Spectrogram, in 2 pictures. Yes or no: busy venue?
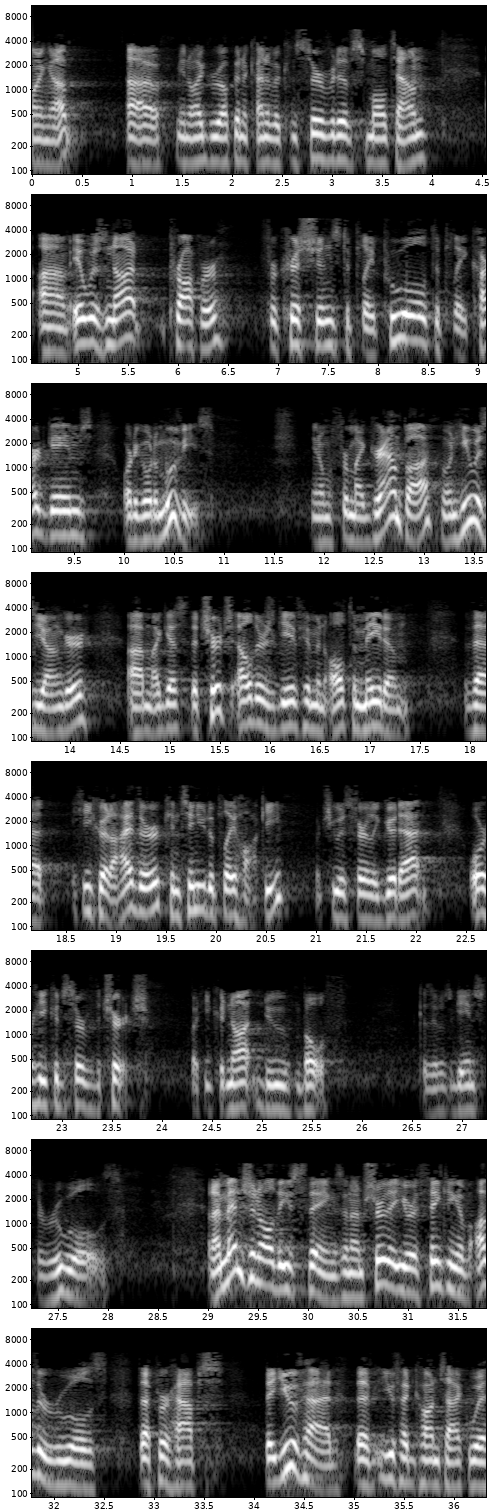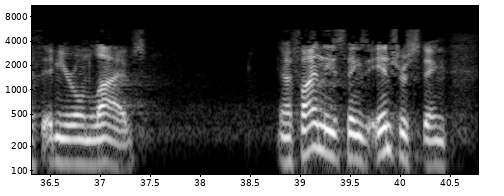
no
